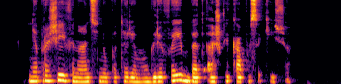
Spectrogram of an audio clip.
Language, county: Lithuanian, Alytus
